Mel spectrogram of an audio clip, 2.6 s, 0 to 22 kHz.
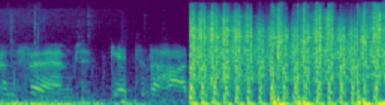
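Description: Rapid automatic gunfire from the video game Modern Warfare 2 bursts in loud and dense after about a second of quieter game sound and talk, continuing as a sustained close stream of shots.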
